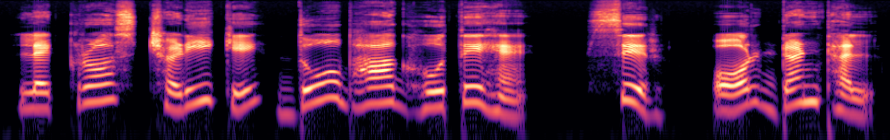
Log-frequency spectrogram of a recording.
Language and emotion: Hindi, neutral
